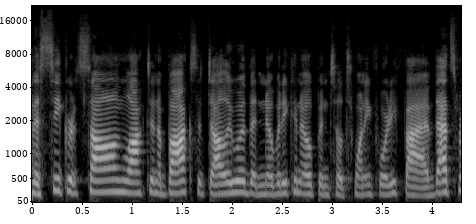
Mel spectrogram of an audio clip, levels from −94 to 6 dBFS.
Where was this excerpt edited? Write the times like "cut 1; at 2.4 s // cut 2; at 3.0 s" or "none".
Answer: none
